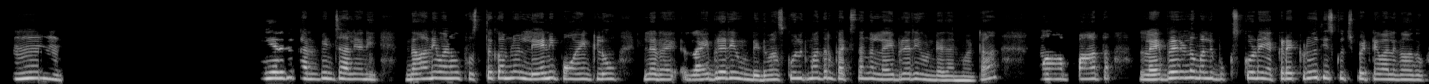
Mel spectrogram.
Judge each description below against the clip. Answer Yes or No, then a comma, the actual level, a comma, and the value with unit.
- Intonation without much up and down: No, average, 3.1 semitones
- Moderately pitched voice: No, very high, 260 Hz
